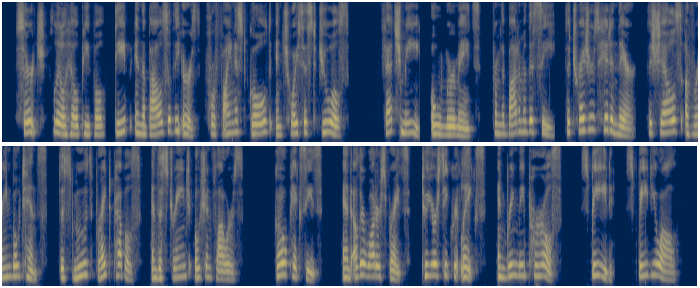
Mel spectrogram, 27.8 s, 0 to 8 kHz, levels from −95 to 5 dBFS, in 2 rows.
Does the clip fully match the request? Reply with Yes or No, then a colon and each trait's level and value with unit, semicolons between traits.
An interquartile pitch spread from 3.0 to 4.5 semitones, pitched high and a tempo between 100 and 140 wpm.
Yes: average, 4.1 semitones; high, 215 Hz; slow, 135 wpm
